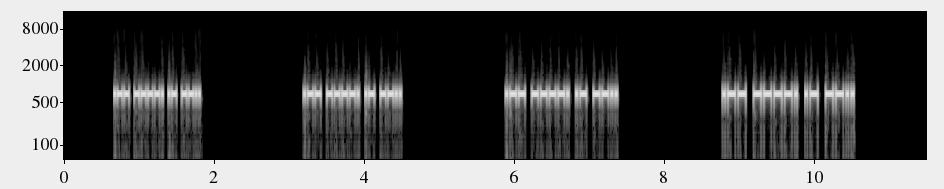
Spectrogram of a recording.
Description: Morse code, heard as a keyed tone, about 45 wpm, 700 Hz. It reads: W9AZ W9AZ W9AZ W9AZ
